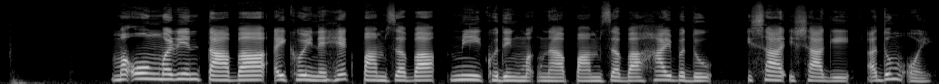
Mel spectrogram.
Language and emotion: Manipuri, neutral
